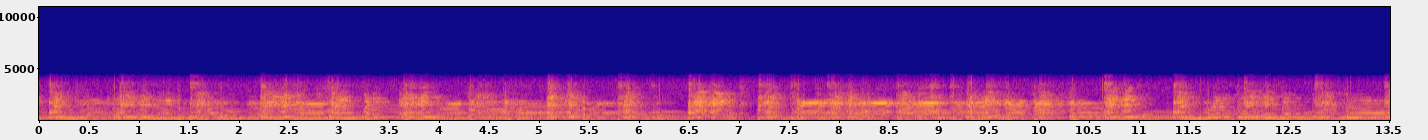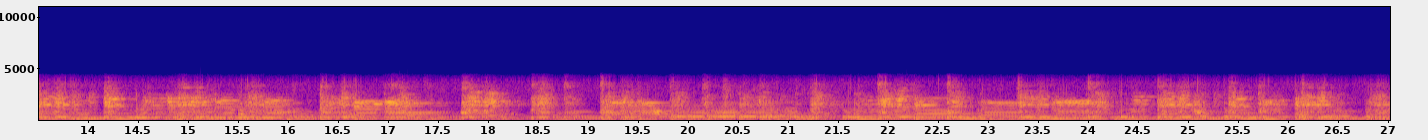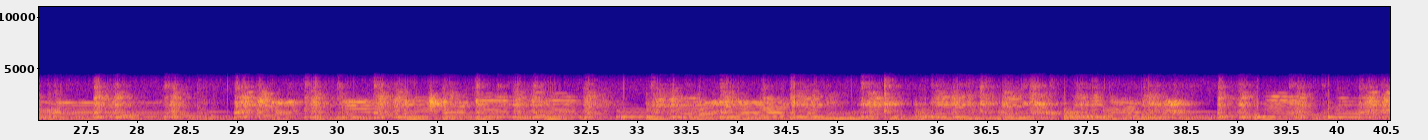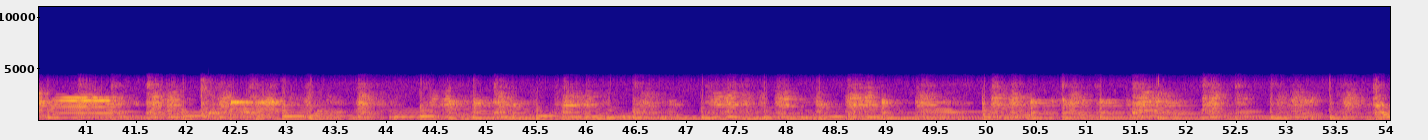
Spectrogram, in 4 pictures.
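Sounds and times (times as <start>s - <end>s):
double bass plucked: 0.0s - 54.0s
looped bass phrases: 0.0s - 54.0s.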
